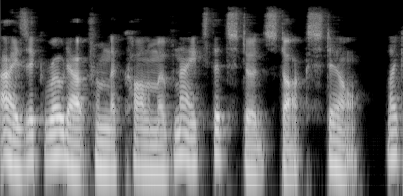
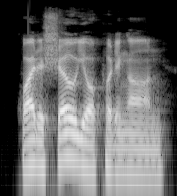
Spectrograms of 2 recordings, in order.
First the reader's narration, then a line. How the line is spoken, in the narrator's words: Liren Jafe shouted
